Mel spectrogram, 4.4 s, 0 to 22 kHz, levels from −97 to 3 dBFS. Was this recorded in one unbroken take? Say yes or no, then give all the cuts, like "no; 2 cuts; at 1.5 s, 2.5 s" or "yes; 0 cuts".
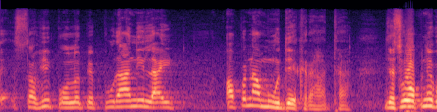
yes; 0 cuts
